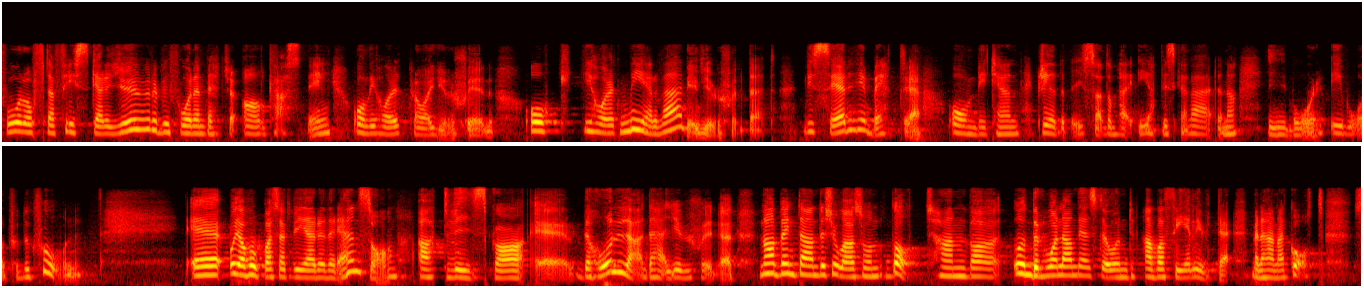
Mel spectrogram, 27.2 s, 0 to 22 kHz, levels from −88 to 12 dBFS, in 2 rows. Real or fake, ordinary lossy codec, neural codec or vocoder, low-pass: fake; none; codec, 16 kHz, 1 kbps, X-Codec, HuBERT features, trained on balanced general audio; 7.2 kHz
